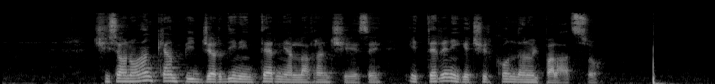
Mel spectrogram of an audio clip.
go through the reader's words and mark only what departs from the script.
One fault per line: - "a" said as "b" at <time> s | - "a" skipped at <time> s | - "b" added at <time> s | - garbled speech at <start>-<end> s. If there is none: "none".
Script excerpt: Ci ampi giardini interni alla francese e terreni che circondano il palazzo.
- "sono anche" added at 1.1 s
